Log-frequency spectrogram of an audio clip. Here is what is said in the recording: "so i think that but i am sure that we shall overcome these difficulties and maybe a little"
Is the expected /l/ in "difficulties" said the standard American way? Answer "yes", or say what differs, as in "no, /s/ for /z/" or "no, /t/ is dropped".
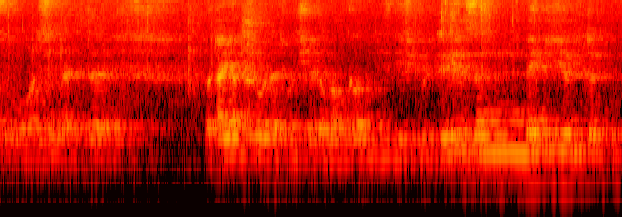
yes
